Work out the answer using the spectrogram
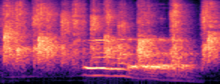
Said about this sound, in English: The energy in the room is undiluted, awkward. The applause is one of pity and confusion.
